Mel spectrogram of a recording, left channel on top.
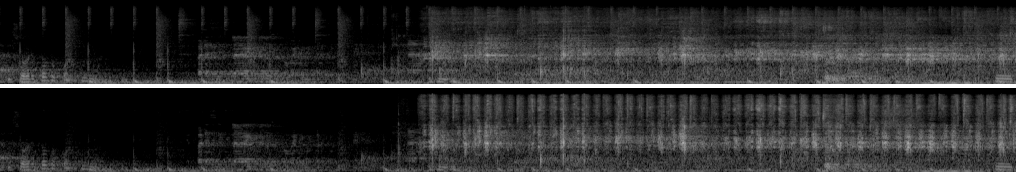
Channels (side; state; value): both; normal; correlation 0.23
